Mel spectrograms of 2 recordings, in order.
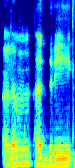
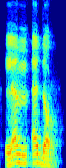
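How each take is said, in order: First: لم أدري said slowly with the final ya kept; slow لم أدري, ya pronounced; full form with final ya. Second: لم أدر slow, stopping on a silent r; slow pausal لم أدر; pausal form without ya. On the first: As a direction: stretch out أدري ending on a long ee. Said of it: "أليس أصلها هكذا". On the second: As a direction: cut أدر short on the r, no final vowel. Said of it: "ستقرأ تقول". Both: Shown as a demonstration.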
